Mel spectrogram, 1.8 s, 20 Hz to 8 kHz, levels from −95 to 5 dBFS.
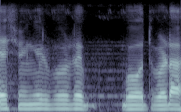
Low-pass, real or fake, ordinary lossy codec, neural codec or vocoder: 7.2 kHz; real; Opus, 32 kbps; none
